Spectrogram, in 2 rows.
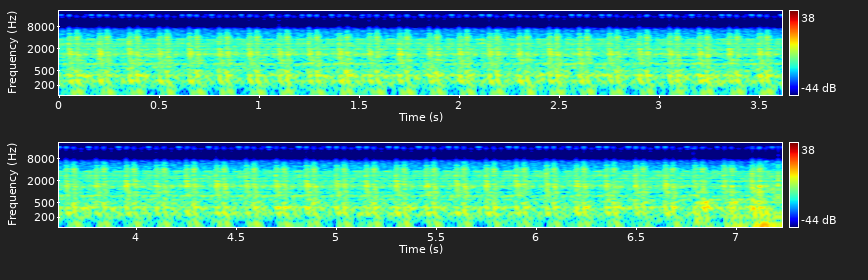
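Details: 2015 Subaru Legacy BR 2.0 diesel (1998cc, 110 kW/150 PS, code FB20), 146,842 km: crisp even ticking about three per second at idle; defective hydraulic lifters, a valvetrain fault.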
